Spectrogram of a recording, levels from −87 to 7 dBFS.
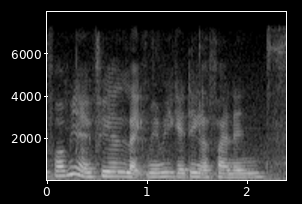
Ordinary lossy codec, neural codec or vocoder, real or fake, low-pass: none; none; real; 7.2 kHz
